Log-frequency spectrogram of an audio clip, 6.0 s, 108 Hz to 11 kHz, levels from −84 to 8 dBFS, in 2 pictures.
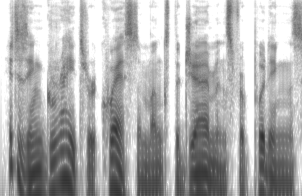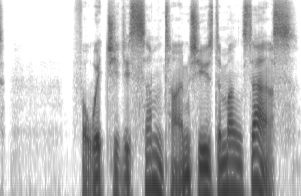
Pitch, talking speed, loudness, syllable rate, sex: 95 Hz, 180 wpm, -18 LUFS, 5.0 syllables/s, male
